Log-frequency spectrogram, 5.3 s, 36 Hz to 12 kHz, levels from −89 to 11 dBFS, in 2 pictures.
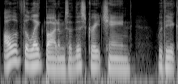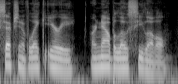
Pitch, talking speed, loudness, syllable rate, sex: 115 Hz, 215 wpm, -17 LUFS, 5.9 syllables/s, male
